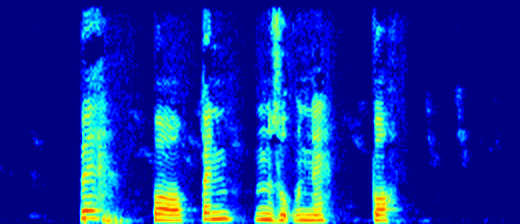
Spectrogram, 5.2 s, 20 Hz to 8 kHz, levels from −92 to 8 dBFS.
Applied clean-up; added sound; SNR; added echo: none; none; none; none.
